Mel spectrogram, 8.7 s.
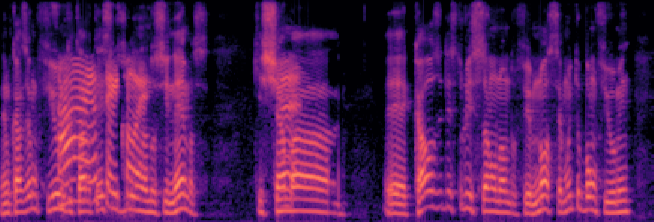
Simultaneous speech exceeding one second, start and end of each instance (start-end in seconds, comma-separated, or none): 0.8-2.0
